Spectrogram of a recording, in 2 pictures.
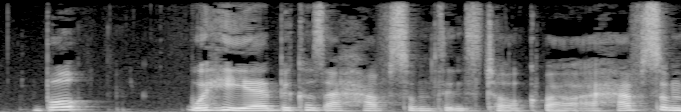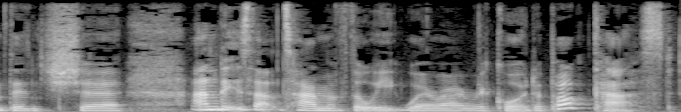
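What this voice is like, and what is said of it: Stuffy, hoarse, partly lost voice. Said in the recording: “I hope you can tell from my voice, but I've kind of lost it ... I'm all stuffy, I've got a sore throat”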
